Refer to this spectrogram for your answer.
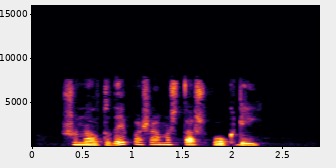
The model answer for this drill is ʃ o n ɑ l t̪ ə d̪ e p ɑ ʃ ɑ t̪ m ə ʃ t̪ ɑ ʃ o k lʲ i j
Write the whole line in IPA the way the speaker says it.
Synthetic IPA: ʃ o n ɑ l t̪ ə d̪ e p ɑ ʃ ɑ m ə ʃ t̪ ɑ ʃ o k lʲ i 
